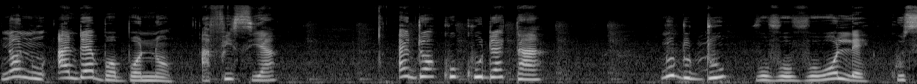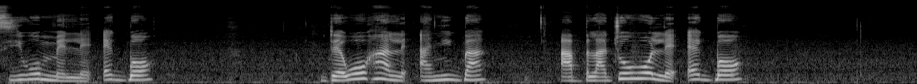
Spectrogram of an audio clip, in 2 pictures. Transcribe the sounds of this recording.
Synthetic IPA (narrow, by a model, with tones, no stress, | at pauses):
ɲɔ̃˦nũ˨a˨ɖɛ˦bɔ˨bɔ˨nɔ̃˨ | a˨fi˦si˨a˨ | ɛ˦ɖɔ˦ku˦kʰu˦ɖɛ˦t̪a˦ | nũ˦ɖu˨ɖu˦ | vo˨vo˨vo˨wo˦lɛ˨ | ku˨si˨wo˦mɛ̃˨lɛ˨ɛ˦ɡ͡bɔ˦ | ɖɛ˨wo˦ɦã˦lɛ˨a˨ɲĩ˦ɡ͡ba˦ | a˨bla˨d͡ʒo˦wo˦lɛ˨ɛ˦ɡ͡bɔ˦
